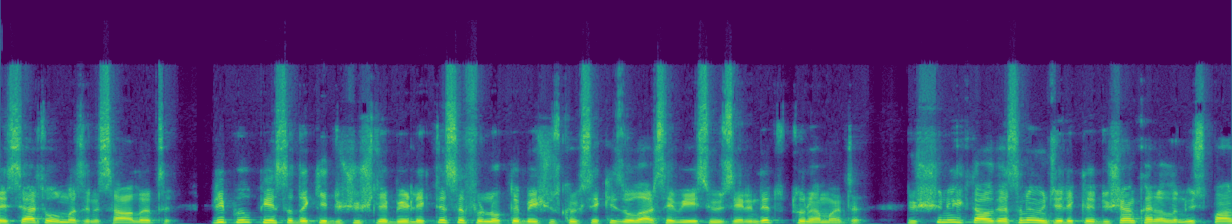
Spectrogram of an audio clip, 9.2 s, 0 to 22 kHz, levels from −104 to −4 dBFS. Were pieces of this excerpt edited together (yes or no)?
yes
